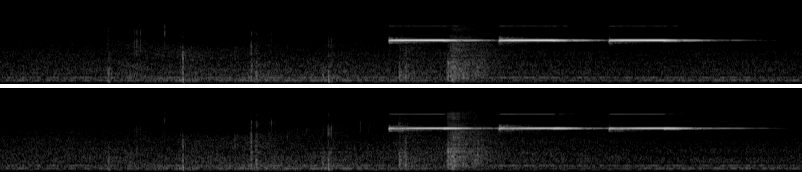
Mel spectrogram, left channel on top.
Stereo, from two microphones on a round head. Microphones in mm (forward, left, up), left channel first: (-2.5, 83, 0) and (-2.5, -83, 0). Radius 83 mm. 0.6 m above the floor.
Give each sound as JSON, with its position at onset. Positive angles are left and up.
{"t": 1.1, "sound": "footsteps", "side_deg": 35, "distance_m": 1.0}
{"t": 3.9, "sound": "a fire alarm", "side_deg": 0, "distance_m": 2.5}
